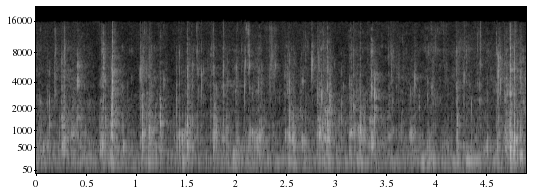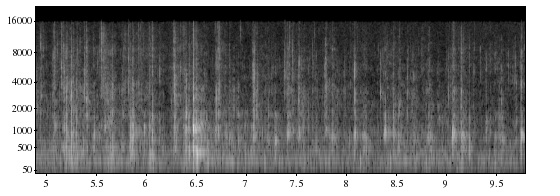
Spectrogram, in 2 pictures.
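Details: Pack dogs eating raw food. Rapid, wet, clicking chews and smacks run throughout, with a sharp snap partway through.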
